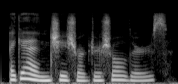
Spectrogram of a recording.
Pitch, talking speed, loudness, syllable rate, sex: 195 Hz, 170 wpm, -16 LUFS, 5.3 syllables/s, female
